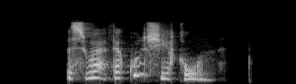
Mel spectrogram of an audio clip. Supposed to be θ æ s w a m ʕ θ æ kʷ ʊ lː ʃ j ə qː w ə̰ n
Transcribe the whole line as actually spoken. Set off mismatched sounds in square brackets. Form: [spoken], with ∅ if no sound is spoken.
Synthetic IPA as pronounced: θ æ s w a [∅] ʕ θ æ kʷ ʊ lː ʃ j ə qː w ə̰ [m]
